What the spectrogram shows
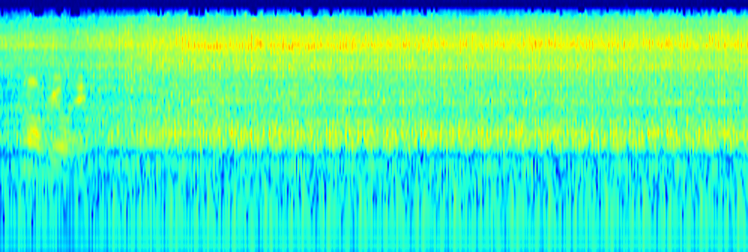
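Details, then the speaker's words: Single cab Cummins diesel just after a new tune was flashed, starting much easier: even, deep diesel idle with steady clatter rhythm, no misses or knocks; running healthy. "It's running. Definitely started a lot easier. So the tune definitely took."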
